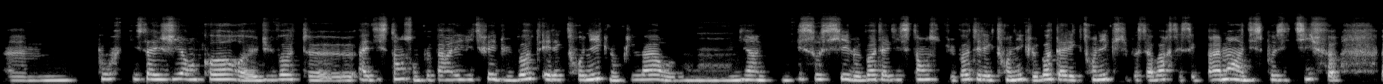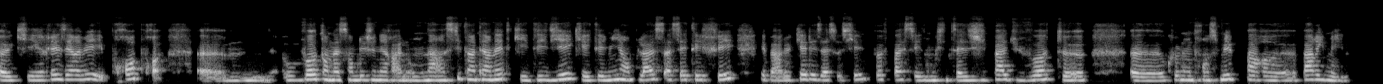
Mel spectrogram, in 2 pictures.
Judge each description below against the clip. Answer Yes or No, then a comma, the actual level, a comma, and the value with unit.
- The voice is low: No, high, 205 Hz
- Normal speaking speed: Yes, average, 195 wpm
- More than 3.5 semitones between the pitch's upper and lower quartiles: No, average, 2.9 semitones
